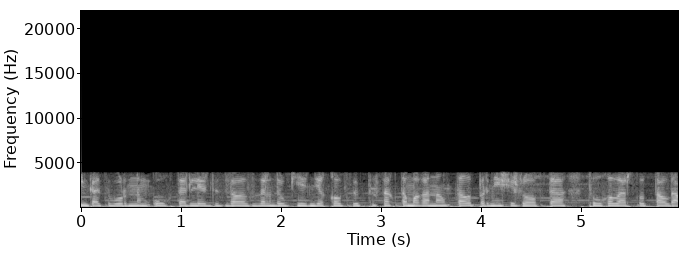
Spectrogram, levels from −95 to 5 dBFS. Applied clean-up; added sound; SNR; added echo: none; none; none; none.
